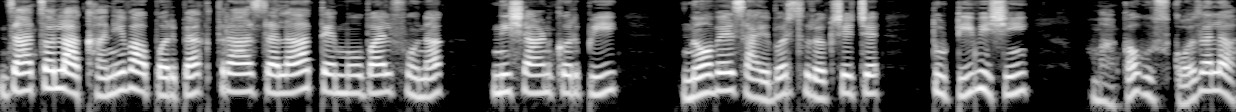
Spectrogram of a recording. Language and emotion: Goan Konkani, fearful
